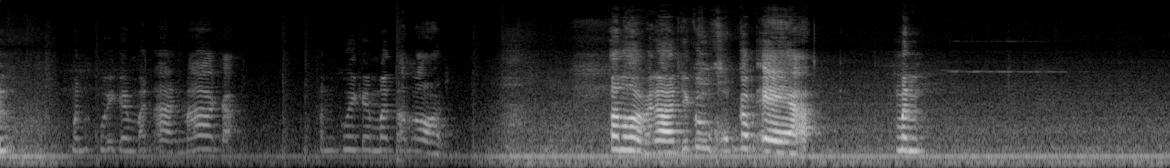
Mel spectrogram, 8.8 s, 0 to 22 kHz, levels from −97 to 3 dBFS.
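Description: No technical fault can be heard anywhere in this speech recording. The steady background noise belongs to the room, and the changes in level near half a second and again around three and a half seconds come from the talker moving relative to the microphone.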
